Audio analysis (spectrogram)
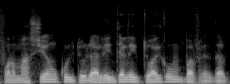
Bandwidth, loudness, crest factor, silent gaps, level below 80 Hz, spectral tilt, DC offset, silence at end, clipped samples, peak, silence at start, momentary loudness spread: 13.5 kHz; -23 LUFS; 14 dB; none; -46 dBFS; -8 dB/octave; under 0.1%; 0 s; under 0.1%; -8 dBFS; 0 s; 4 LU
